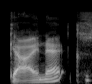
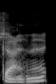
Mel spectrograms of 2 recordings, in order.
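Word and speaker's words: Gainax: I want to say Uh, it's pronounced Gynex. Guy next.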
